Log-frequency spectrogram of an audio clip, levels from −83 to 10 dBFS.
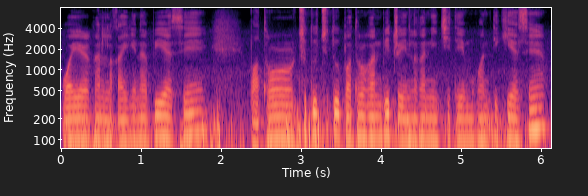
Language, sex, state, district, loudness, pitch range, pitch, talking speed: Nagamese, male, Nagaland, Kohima, -16 LUFS, 100-110 Hz, 100 Hz, 195 wpm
